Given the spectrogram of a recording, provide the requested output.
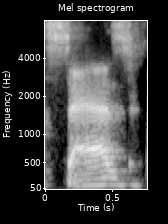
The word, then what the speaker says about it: SaaS: Yeah, I always just call it SaaS, like just say that it's because there's two A's there in a row, but I've heard it pronounced a few different ways.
